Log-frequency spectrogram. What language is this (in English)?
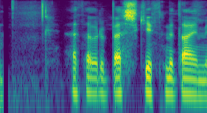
Icelandic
